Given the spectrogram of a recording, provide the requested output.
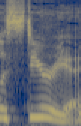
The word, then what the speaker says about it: Listeria: They'd already dealt with the Listeria crisis in 2015. – I'm sorry, the what crisis? – Am I saying that wrong? It's yeah. Listeria, isn't Listeria. – It? Listeria. Listeria.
